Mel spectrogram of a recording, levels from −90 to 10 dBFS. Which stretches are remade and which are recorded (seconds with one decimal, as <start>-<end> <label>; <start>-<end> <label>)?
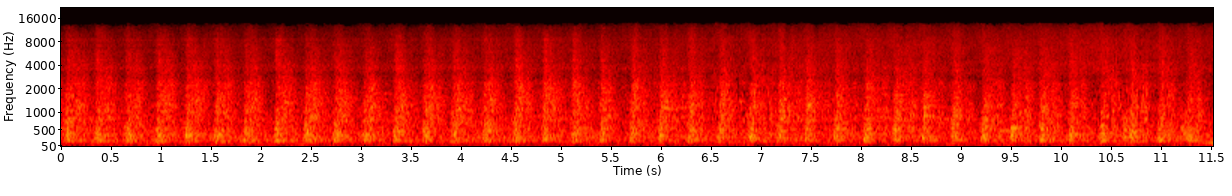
0.0-6.5 recorded; 6.5-7.3 remade; 7.3-10.3 recorded; 10.3-11.1 remade; 11.1-11.5 recorded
